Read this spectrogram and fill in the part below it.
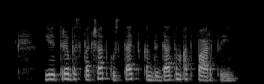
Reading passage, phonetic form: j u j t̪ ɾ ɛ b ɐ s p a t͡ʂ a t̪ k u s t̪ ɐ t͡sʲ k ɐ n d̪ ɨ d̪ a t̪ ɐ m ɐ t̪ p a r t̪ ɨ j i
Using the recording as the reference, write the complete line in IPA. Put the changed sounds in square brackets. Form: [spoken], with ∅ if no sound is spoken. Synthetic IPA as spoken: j [ɔ] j t̪ ɾ ɛ b ɐ s p a t͡ʂ a t̪ k u s t̪ [a] t͡sʲ k ɐ n d̪ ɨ d̪ a t̪ ɐ m ɐ t̪ p a r t̪ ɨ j i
